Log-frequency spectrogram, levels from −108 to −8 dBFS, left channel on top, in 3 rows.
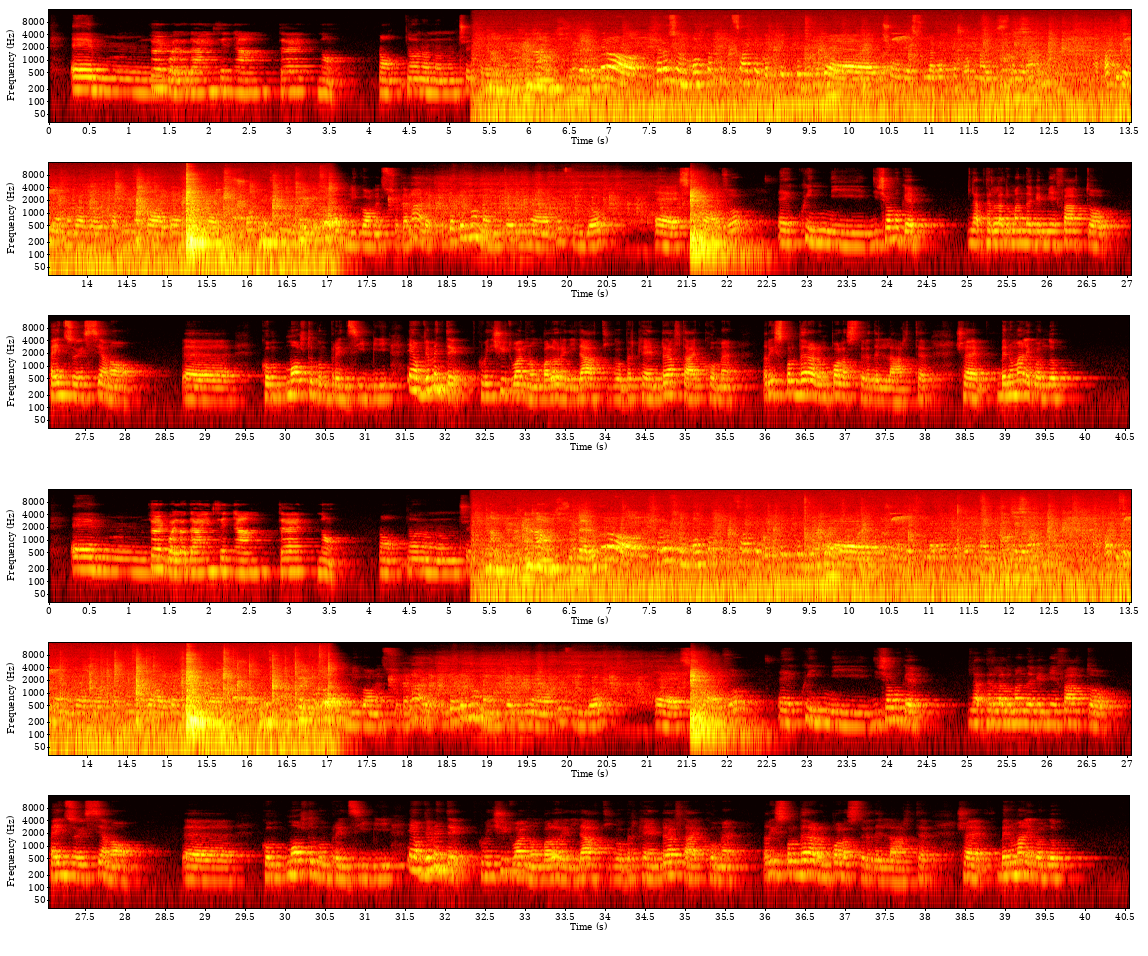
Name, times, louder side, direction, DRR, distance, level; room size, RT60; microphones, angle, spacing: voice 1, 0.3-1.8 4.1-6.0 6.9-12.5 13.1-20.5 21.1-22.2 22.6-24.4 25.0-26.8 27.1-28.1 28.7-29.4 29.7-35.6 36.0-38.1 38.4-39.7, left 2 dB, 70° left, 4 dB, 0.7 m, -40 dB
voice 2, 1.3-3.6 5.4-6.9, right 4 dB, 40° right, 8 dB, 0.4 m, -40 dB
sound 1, 5.2-17.1, right 1 dB, 65° right, 0.9 m, -40 dB
Sliding door, 11.2-11.3 11.5-16.6 17.5-22.5, equal, 25° left, 1.0 m, -37 dB
5.4 x 3.7 x 2.6 m, 0.79 s
head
